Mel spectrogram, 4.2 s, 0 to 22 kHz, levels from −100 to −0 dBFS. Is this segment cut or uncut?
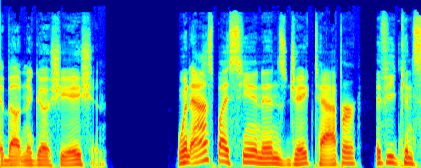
cut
